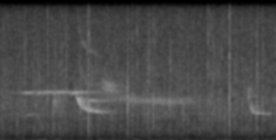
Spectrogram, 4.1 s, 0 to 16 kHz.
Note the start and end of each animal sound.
0.0s-1.8s: Black-throated Green Warbler (Setophaga virens)
1.1s-1.7s: Red-winged Blackbird (Agelaius phoeniceus)
1.6s-3.0s: Pine Warbler (Setophaga pinus)
3.6s-4.1s: Red-winged Blackbird (Agelaius phoeniceus)

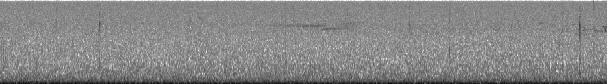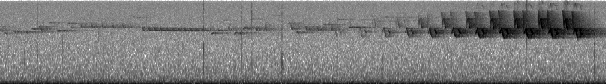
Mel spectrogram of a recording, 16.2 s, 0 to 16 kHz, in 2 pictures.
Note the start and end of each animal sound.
3.4s-4.8s: Black-throated Green Warbler (Setophaga virens)
7.5s-14.0s: Winter Wren (Troglodytes hiemalis)
12.5s-16.2s: Ovenbird (Seiurus aurocapilla)

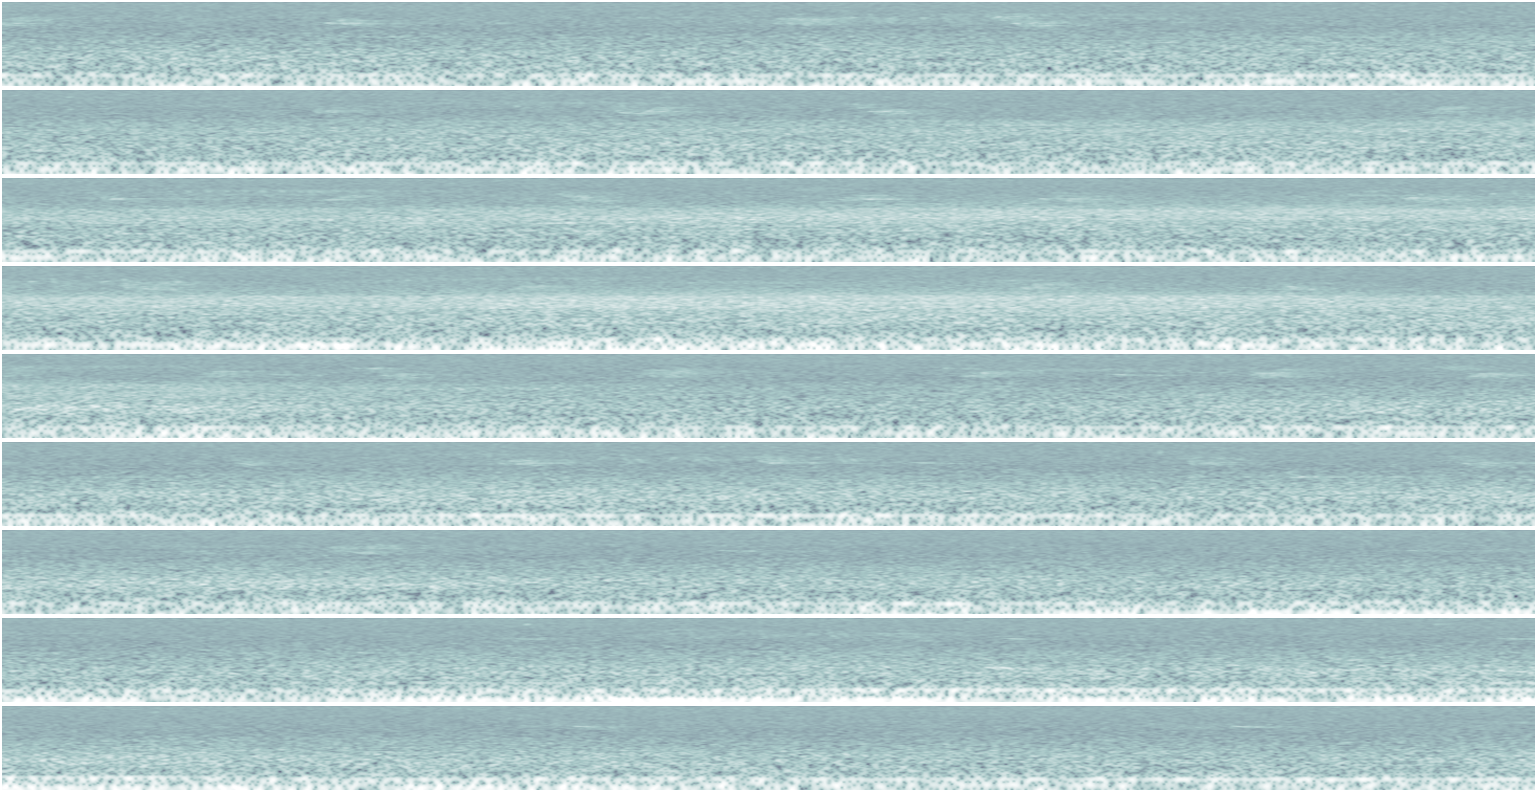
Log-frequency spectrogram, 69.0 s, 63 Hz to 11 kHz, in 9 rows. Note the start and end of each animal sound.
0.0s-44.5s: Red-eyed Vireo (Vireo olivaceus)
3.8s-5.8s: Ovenbird (Seiurus aurocapilla)
22.6s-24.1s: Ovenbird (Seiurus aurocapilla)
40.9s-43.1s: Ovenbird (Seiurus aurocapilla)
45.4s-48.2s: Red-eyed Vireo (Vireo olivaceus)
56.1s-56.6s: Blue Jay (Cyanocitta cristata)
56.8s-58.4s: Ovenbird (Seiurus aurocapilla)
58.5s-59.0s: Blue Jay (Cyanocitta cristata)
61.0s-61.4s: Blue Jay (Cyanocitta cristata)
64.0s-64.5s: Blue Jay (Cyanocitta cristata)
67.3s-67.9s: Blue Jay (Cyanocitta cristata)

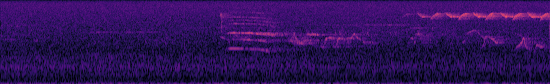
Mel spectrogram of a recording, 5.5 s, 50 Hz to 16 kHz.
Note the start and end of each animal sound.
2.1s-2.8s: Blue Jay (Cyanocitta cristata)
2.8s-4.0s: Wood Thrush (Hylocichla mustelina)
4.0s-5.5s: Black-and-white Warbler (Mniotilta varia)
4.7s-5.5s: Rose-breasted Grosbeak (Pheucticus ludovicianus)

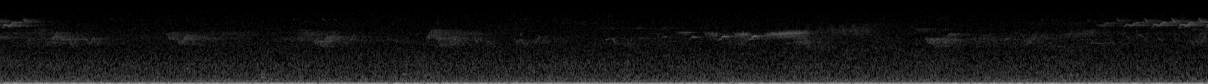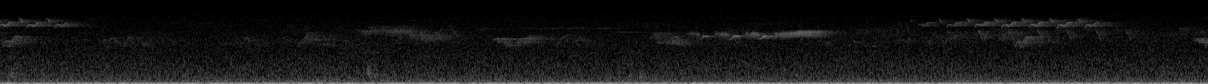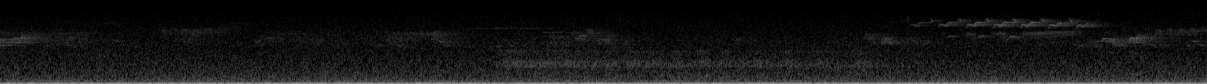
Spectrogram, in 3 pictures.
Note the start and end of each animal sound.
0.0s-22.5s: Red-eyed Vireo (Vireo olivaceus)
6.5s-8.9s: Black-throated Blue Warbler (Setophaga caerulescens)
10.7s-13.2s: Black-and-white Warbler (Mniotilta varia)
15.6s-16.7s: Mourning Warbler (Geothlypis philadelphia)
17.2s-18.8s: Black-throated Green Warbler (Setophaga virens)
18.6s-20.7s: Black-throated Blue Warbler (Setophaga caerulescens)
21.0s-23.4s: Black-and-white Warbler (Mniotilta varia)
21.3s-23.6s: Ovenbird (Seiurus aurocapilla)
23.8s-36.2s: Red-eyed Vireo (Vireo olivaceus)
25.5s-26.5s: Black-throated Blue Warbler (Setophaga caerulescens)
28.7s-30.0s: Black-throated Green Warbler (Setophaga virens)
29.1s-33.0s: Yellow-bellied Sapsucker (Sphyrapicus varius)
32.9s-35.3s: Black-and-white Warbler (Mniotilta varia)
33.4s-35.0s: Black-throated Blue Warbler (Setophaga caerulescens)
35.4s-36.2s: Black-throated Blue Warbler (Setophaga caerulescens)

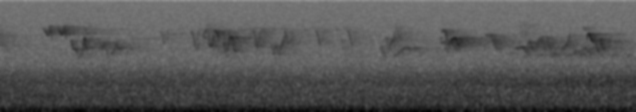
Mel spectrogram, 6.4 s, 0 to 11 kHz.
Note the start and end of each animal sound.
0.3s-6.4s: Red-eyed Vireo (Vireo olivaceus)
1.4s-3.6s: Ovenbird (Seiurus aurocapilla)
3.8s-6.2s: Scarlet Tanager (Piranga olivacea)

